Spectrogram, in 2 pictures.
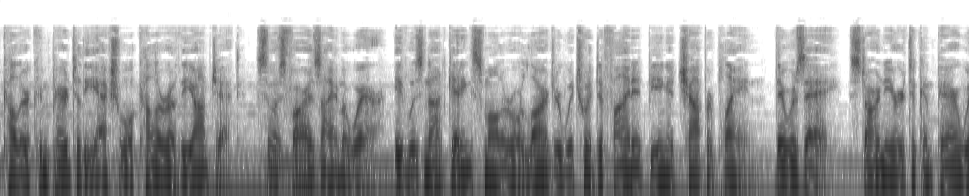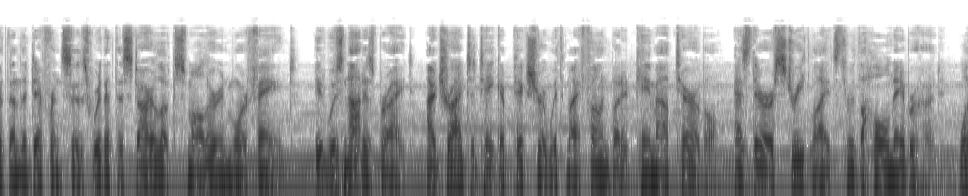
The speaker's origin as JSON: {"language": "English", "region": "North Carolina", "country": "United States", "tie": "born or raised there", "said": "on the farm where I grew up in North Carolina."}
